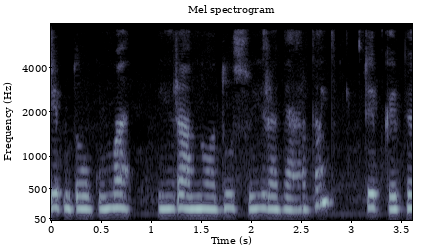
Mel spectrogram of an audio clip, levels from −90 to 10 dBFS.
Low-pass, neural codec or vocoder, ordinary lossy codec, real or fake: 7.2 kHz; codec, 16 kHz, 6 kbps, DAC; MP3, 48 kbps; fake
